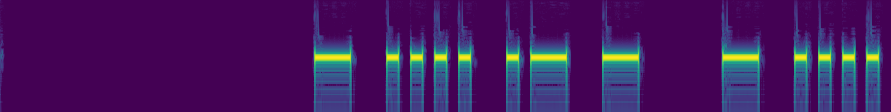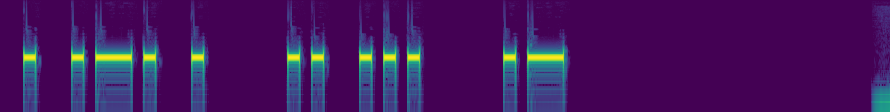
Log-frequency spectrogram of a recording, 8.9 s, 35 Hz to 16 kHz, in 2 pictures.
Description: Morse code, heard as a keyed tone, about 20 wpm, 700 Hz. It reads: THAT THERE IS A
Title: Speed-Racing - Sets of 4 Words 20wpm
